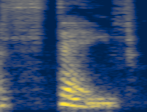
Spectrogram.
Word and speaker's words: stave: But we pronounce it stave. It's quite similar to some of the words you know, like gave. Sounds very similar, doesn't it?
